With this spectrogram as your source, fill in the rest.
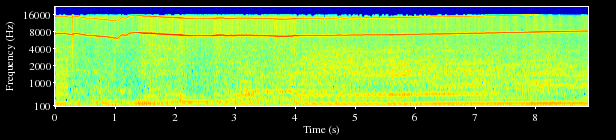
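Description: A Spec Miata's four-cylinder engine pulls hard under load, heard from inside the car.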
